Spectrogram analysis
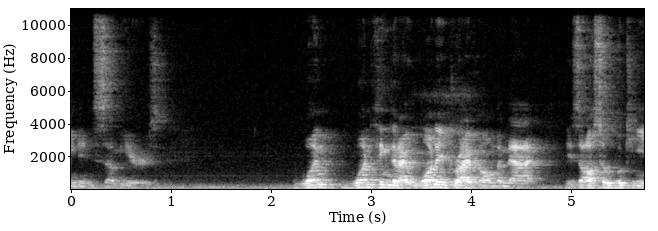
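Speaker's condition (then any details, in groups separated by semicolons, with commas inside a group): No condition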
